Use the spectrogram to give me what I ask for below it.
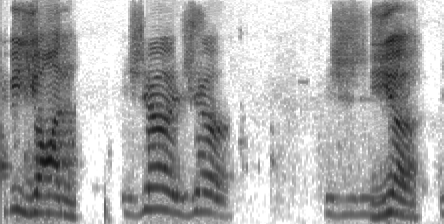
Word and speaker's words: je: This is je, not ya. Yeah. It's not ya.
